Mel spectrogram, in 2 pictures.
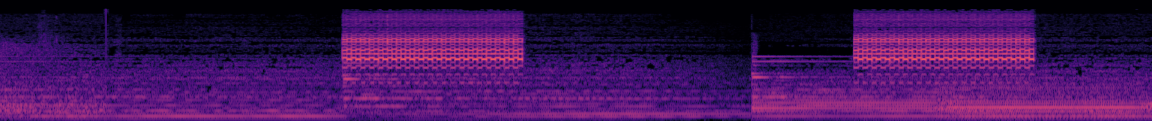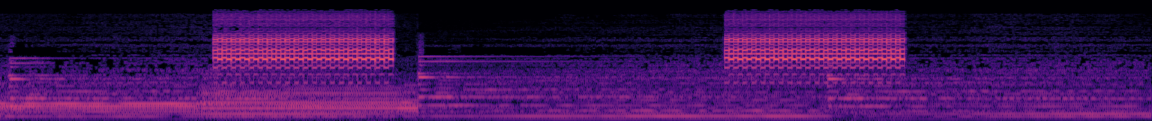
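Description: A telephone rings in four evenly spaced bright bursts, roughly every three seconds, layered over a loud, steady musical backing with no voices.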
